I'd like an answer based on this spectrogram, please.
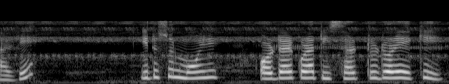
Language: Assamese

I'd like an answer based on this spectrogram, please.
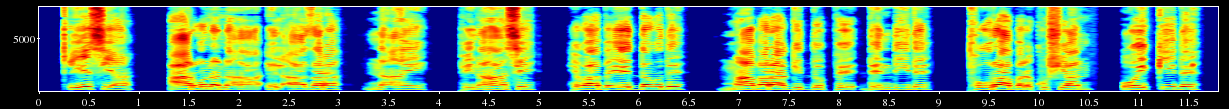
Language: Dawro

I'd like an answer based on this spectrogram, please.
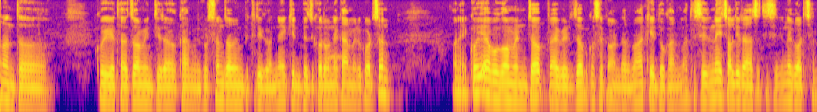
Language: Nepali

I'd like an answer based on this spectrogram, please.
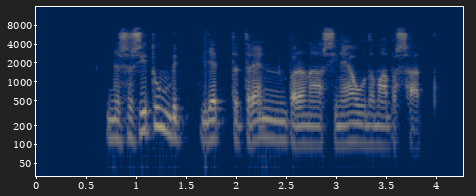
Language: Catalan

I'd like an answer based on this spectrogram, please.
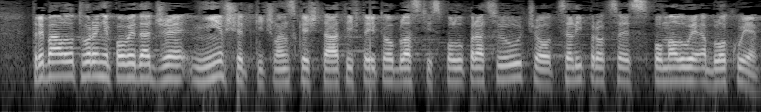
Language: Slovak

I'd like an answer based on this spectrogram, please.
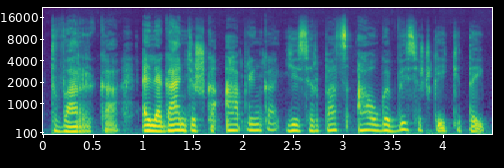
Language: Lithuanian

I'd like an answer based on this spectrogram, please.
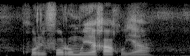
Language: Tswana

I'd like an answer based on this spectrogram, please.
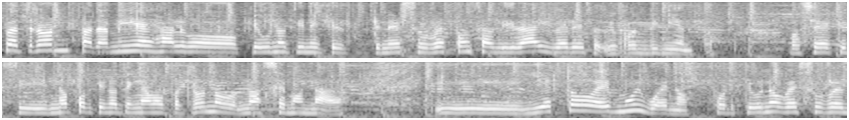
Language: Spanish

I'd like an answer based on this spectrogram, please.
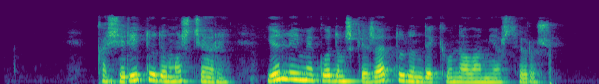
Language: Mari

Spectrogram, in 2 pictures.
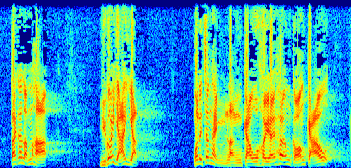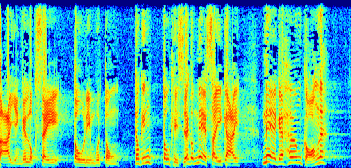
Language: Cantonese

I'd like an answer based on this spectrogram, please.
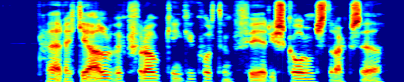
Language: Icelandic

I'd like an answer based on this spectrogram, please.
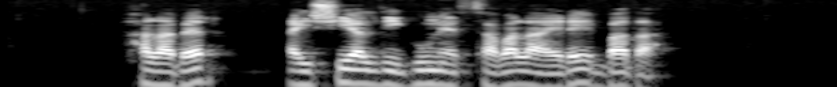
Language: Basque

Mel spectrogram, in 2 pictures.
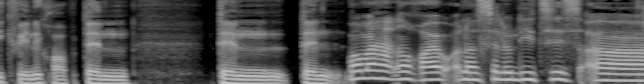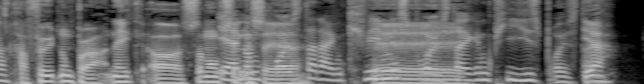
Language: Danish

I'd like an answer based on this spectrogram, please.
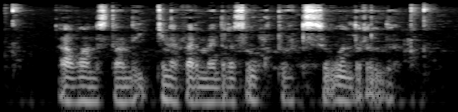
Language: Uzbek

